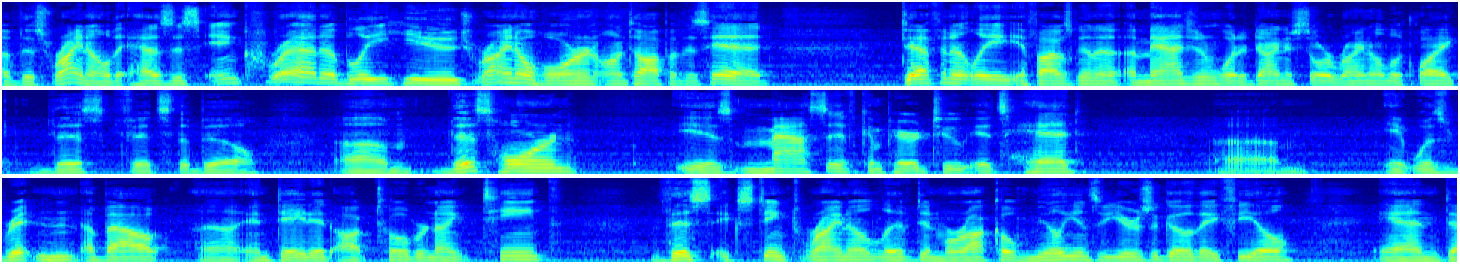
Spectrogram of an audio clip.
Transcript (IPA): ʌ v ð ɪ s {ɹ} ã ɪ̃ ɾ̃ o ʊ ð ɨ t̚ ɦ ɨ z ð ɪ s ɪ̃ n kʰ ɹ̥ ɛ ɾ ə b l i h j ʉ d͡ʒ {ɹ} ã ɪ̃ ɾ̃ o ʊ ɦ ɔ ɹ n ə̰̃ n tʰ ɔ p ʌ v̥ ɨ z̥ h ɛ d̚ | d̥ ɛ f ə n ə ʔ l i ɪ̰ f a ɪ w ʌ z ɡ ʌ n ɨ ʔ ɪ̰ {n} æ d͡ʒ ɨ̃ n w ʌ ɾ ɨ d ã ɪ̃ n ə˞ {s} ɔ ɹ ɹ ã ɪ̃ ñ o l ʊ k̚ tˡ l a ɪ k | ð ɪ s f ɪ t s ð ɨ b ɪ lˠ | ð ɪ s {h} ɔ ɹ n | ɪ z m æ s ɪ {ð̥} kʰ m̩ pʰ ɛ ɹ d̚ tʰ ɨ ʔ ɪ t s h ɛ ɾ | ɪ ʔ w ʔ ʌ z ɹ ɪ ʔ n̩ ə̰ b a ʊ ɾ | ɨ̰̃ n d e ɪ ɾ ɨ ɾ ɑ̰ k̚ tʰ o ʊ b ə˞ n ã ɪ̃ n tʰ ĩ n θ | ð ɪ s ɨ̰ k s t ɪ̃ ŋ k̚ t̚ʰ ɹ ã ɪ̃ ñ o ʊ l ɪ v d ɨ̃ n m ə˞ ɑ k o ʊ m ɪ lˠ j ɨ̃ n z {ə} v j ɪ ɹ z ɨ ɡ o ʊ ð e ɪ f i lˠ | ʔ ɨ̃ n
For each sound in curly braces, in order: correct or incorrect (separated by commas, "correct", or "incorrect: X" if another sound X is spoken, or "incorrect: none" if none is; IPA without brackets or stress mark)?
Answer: correct, correct, incorrect: m, correct, correct, incorrect: v̥, incorrect: ʌ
